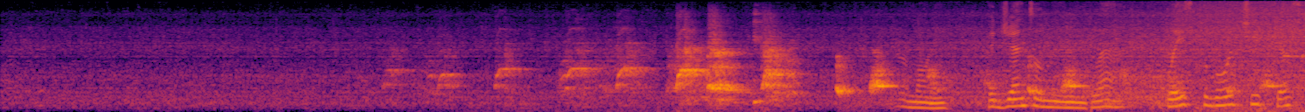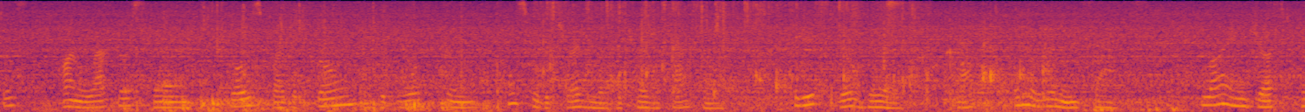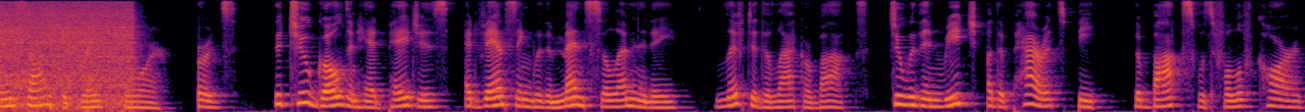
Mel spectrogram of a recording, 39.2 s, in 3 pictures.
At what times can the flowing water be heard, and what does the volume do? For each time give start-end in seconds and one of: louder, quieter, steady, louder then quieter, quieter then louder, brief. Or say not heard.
0.0-27.4 louder.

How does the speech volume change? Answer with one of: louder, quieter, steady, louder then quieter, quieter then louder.
steady.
